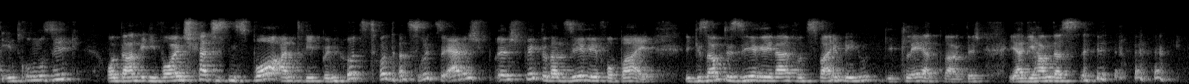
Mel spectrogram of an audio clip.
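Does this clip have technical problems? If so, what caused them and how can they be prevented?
Yes. Speech suppressed in double talk appears at 0.36 to 0.4 s and 0.92 to 1.04 s as brief dips of about 5 dB, then from 10.36 s to the end as a deep cut of about 25 dB. The likely cause is an echo canceller that couldn't separate this talker from overlapping far-end loudspeaker sound, so it turned both down. Better double-talk detection, or a headset on this end, would prevent it.

Echo leak appears at 0.79 to 0.99 s and 8.71 to 8.86 s as a faint delayed copy of the sound, trailing by 433 ms at about 35 and 40 dB below the speech. It likely came from a loudspeaker whose echo canceller left some residue in its microphone. A headset or a better-tuned canceller on that end would stop it.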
